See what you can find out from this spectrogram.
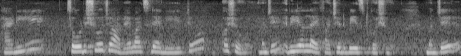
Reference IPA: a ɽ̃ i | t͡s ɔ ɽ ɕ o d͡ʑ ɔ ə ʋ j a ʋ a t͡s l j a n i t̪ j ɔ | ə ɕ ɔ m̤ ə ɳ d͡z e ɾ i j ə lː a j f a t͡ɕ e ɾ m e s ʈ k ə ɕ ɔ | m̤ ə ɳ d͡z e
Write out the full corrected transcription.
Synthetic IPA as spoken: a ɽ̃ i | t͡s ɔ ɽ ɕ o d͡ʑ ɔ a ʋ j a ʋ a t͡s l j a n i t̪ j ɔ | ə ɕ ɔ m̤ ə ɳ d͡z e ɾ i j ə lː a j f a t͡ɕ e ɾ b e s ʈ k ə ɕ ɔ | m̤ ə ɳ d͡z e

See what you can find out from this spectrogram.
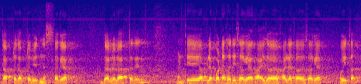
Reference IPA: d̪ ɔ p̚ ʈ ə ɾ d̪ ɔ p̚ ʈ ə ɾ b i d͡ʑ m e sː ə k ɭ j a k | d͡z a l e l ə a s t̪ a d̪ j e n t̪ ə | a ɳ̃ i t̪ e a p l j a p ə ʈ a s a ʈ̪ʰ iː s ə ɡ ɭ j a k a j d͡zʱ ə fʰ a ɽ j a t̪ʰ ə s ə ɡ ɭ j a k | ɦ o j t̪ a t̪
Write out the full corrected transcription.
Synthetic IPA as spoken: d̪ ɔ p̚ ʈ ə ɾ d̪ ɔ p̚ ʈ ə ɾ b i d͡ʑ n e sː ə ɡ ɭ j a k | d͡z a l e l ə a s t̪ a t̪ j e n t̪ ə | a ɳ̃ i t̪ e a p l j a p ə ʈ a s a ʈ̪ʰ iː s ə ɡ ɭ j a k a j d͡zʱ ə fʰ a l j a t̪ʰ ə s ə ɡ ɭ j a k | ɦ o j t̪ a t̪

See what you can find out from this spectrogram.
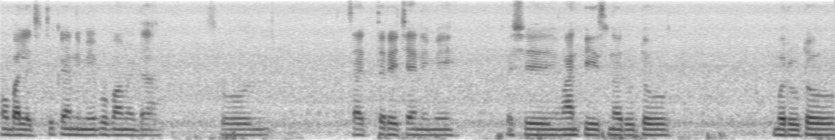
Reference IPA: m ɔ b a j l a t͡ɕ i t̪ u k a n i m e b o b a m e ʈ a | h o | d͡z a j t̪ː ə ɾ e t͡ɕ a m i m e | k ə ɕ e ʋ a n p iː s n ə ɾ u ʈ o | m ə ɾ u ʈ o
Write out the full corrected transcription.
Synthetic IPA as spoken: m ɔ b a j l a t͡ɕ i t̪ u k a n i m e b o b a m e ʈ a | s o | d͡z a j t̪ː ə ɾ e t͡ɕ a n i m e | k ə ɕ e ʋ a n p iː s n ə ɾ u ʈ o | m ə ɾ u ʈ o

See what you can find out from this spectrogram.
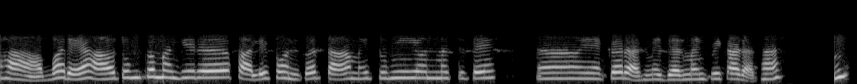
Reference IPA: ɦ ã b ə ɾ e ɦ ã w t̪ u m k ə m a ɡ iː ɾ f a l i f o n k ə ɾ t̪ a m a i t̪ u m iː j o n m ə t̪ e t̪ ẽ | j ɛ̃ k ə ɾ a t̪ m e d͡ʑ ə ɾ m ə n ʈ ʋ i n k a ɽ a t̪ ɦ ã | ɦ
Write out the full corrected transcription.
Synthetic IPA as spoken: ɦ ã b ə ɾ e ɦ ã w t̪ u m k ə m a ɡ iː ɾ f a l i f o n k ə ɾ t̪ a m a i t̪ u m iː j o n m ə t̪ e t̪ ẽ | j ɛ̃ k ə ɾ a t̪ m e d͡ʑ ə ɾ m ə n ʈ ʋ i k a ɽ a t̪ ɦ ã | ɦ

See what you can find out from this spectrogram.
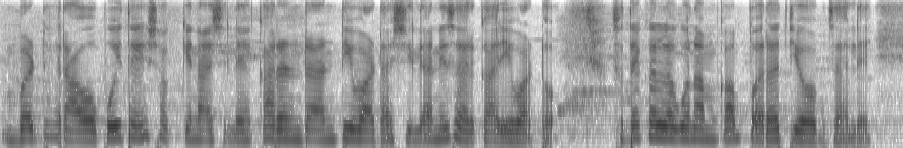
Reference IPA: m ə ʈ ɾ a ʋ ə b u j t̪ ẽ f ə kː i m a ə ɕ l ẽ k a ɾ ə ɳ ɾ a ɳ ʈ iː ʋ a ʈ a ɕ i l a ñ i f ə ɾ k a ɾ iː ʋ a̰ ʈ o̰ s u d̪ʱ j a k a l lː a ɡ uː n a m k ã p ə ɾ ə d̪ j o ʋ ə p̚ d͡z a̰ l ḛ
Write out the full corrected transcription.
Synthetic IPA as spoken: b ə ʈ ɾ a ʋ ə p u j t̪ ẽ ɕ ə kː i n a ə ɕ l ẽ k a ɾ ə ɳ ɾ a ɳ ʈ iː ʋ a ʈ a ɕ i l a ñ i s ə ɾ k a ɾ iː ʋ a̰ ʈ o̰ s u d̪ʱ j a k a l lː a ɡ uː n a m k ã p ə ɾ ə t̪ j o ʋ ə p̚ d͡z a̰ l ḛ

